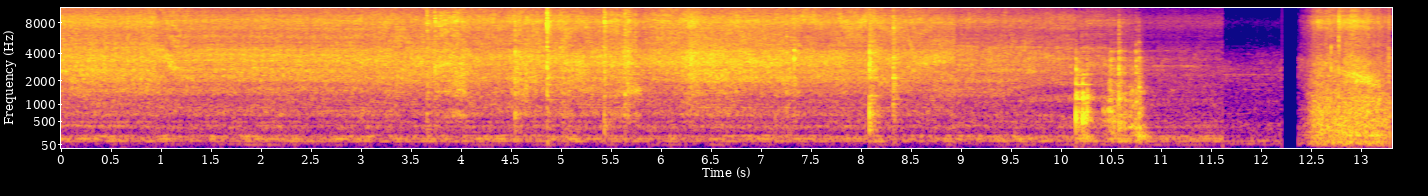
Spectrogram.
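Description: Chopped teasel gourd and potato fry in a pan, a steady close sizzle with stirring scrapes and a few sharp clinks near the end, briefly dropping out before resuming.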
